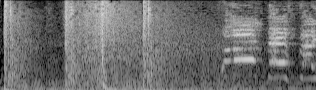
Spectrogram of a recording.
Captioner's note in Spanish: Disparos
